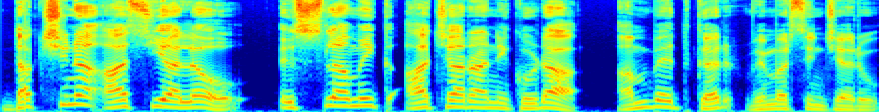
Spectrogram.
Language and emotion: Telugu, neutral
